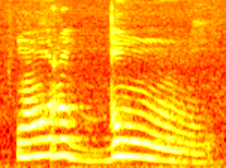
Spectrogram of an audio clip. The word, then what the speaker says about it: urubu: Por exemplo, urubu. Qual é a sílaba mais forte de urubu? Bora lá. Urubu. Qual é a sílaba? O bu. Muito bem.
